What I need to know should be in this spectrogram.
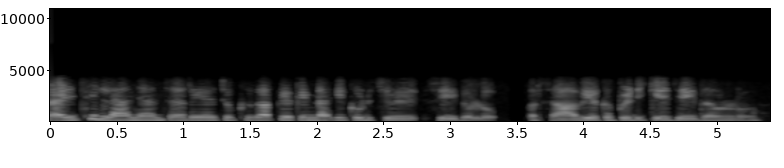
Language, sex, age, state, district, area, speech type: Malayalam, female, 45-60, Kerala, Kozhikode, urban, conversation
